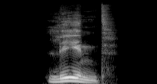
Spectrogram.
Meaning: inflection of lehnen: 1. third-person singular present 2. second-person plural present 3. plural imperative
- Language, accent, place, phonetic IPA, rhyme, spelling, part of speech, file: German, Germany, Berlin, [leːnt], -eːnt, lehnt, verb, De-lehnt.ogg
